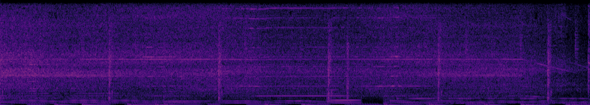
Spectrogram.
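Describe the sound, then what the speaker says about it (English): A router on a sled flattens a wood slab, a steady whining cut with a rhythmic, repeating grind as the bit sweeps back and forth across the grain, close and fairly loud with no talk. "Flattening a slab is really simple. I move across the slab, then slide the sled across the table a little bit and repeat."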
